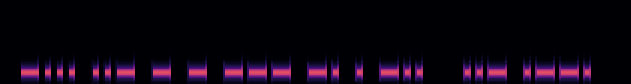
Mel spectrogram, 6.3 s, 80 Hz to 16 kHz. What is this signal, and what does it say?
Morse code, heard as a keyed tone, about 20 wpm, 600 Hz. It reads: BUTTONED UP
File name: cw-books / winnie-the-pooh / winnie-20wpm-page-0063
